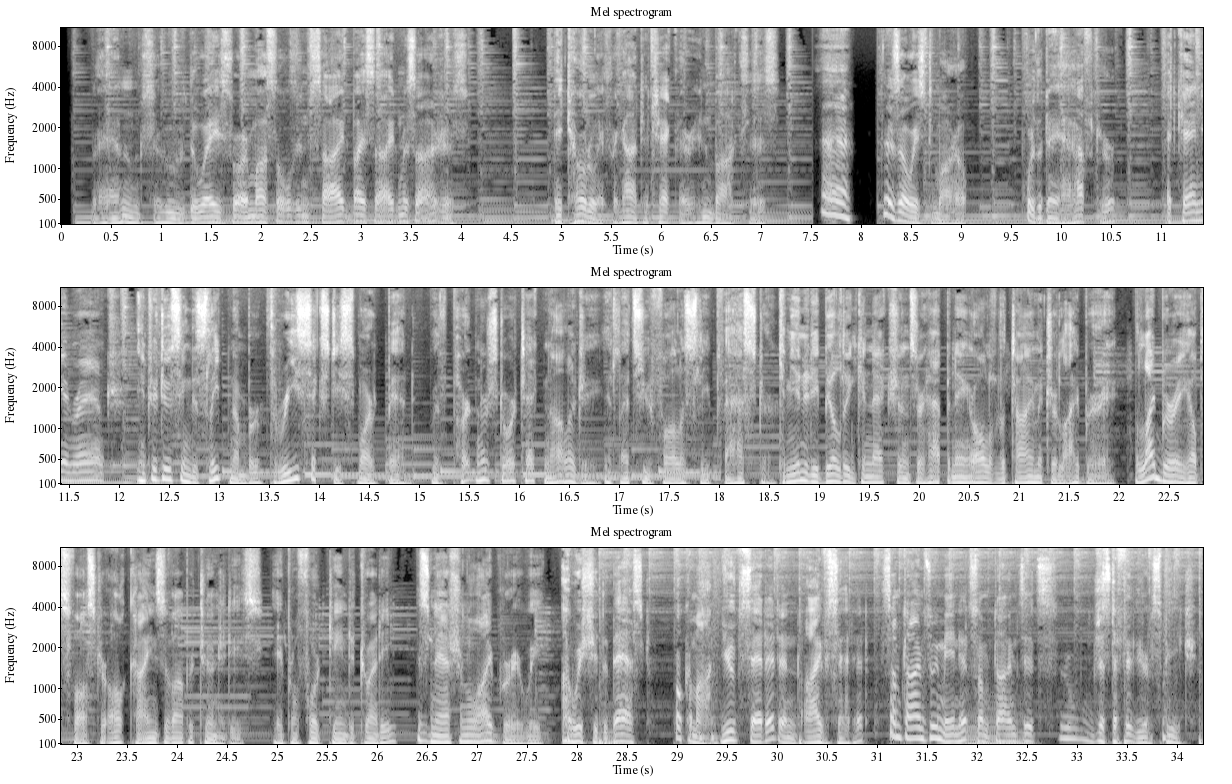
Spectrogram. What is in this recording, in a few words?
Commercial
